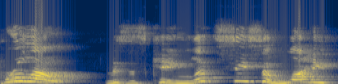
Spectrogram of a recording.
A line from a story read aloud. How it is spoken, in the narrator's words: she starts yelling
